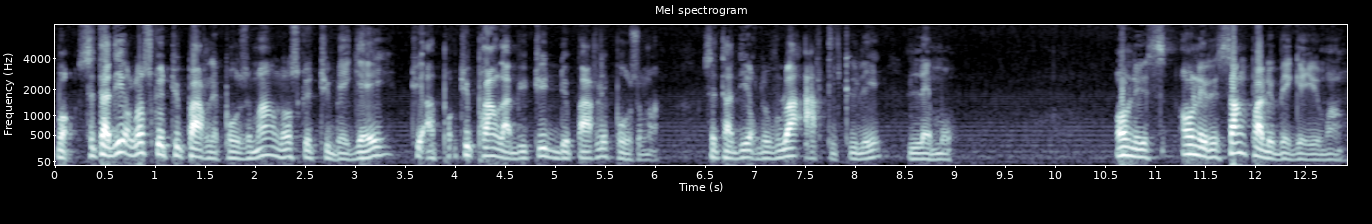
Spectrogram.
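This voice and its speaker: A low, husky man's voice. He answers viewers' questions as a TV show guest, hesitant and full of fillers and restarts. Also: lively intonation, normal speed, darkish tone. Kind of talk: TV talk show advice.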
